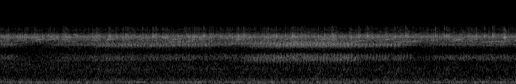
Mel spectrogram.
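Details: Tree frogs calling at night in a swamp in the backwoods of North Carolina: a dense, unbroken chorus of high, shimmering trills layered at several pitches, steady throughout, over a faint low rumble.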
